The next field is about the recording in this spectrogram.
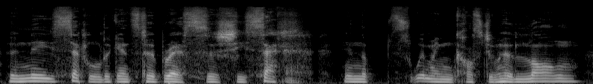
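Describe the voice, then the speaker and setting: A woman performing dramatic first-person narration, haltingly, often repeating words and trailing off. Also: very deep voice. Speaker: narrator of an audio screenplay.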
